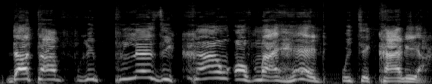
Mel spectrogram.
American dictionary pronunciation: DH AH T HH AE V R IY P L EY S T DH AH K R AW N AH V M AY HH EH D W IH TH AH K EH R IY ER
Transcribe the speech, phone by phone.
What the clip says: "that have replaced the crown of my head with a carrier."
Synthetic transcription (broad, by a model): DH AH T HH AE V R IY P L EY S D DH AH K AW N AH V M AY HH EH D W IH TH AH K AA R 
